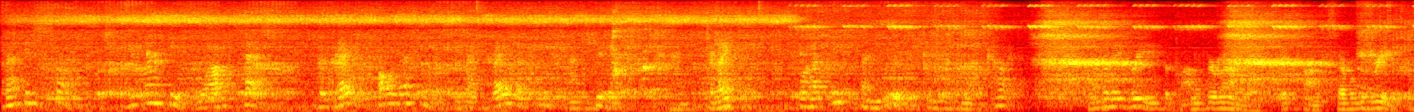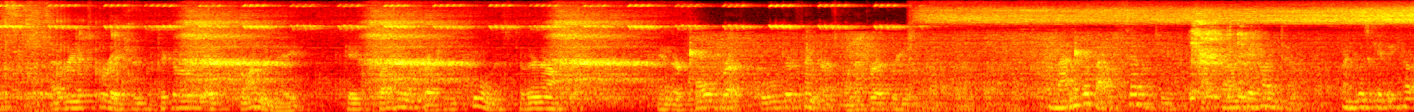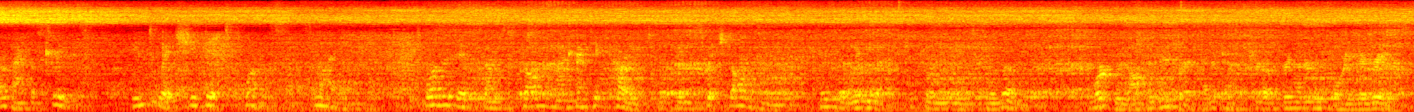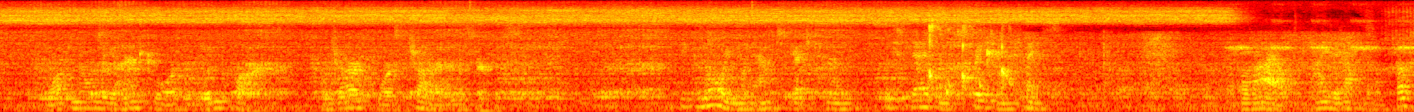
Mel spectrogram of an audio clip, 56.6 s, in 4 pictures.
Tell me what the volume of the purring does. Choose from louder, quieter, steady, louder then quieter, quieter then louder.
steady.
